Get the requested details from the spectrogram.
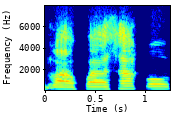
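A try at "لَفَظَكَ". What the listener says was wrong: Lafazaka. Nggak ada yang panjang.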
